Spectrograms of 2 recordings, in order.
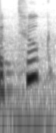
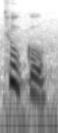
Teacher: you have to insert a vowel after it and it looks the language looks to the vowel before it and just inserts a copy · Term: copy vowel insertion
